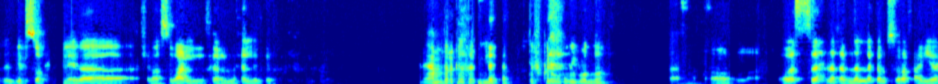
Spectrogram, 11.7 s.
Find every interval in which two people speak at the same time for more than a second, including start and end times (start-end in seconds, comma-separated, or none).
none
